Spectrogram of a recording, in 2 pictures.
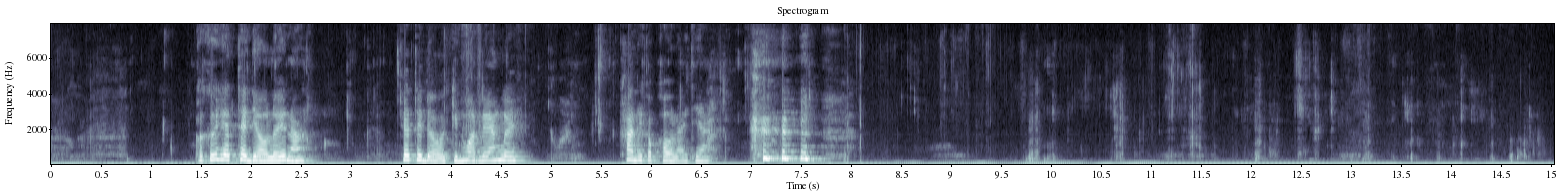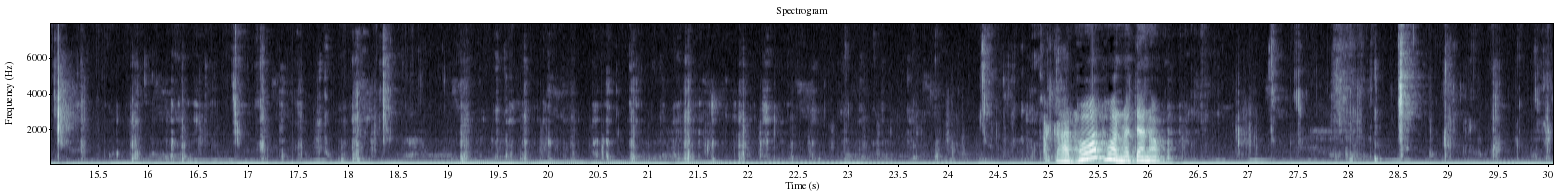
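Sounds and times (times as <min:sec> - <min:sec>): person chewing crunchy food: 0:00.0 - 0:01.4, 0:02.6 - 0:05.8, 0:06.6 - 0:25.1, 0:26.2 - 0:30.0
steady low hum: 0:00.0 - 0:30.0.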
